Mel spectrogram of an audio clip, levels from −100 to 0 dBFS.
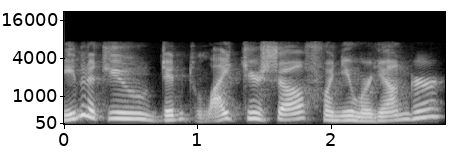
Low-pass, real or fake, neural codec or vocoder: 7.2 kHz; fake; autoencoder, 22.05 kHz, a latent of 192 numbers a frame, VITS, trained on one speaker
